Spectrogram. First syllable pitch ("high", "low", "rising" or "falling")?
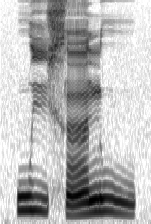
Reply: falling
